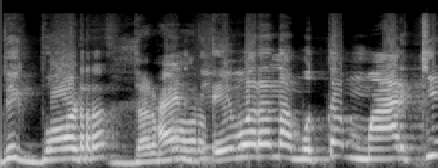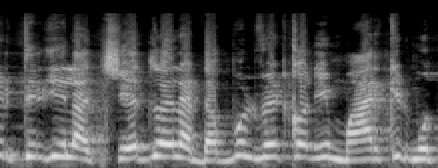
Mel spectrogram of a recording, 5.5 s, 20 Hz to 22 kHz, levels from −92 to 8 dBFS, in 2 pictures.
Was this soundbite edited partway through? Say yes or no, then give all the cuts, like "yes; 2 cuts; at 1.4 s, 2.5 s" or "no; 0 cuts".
yes; 1 cut; at 1.3 s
